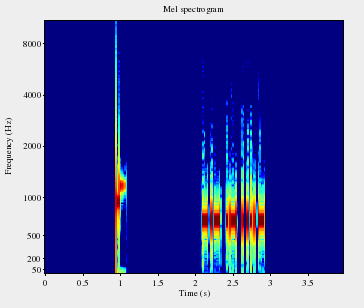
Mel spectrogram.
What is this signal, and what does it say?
Morse code, heard as a keyed tone, about 42 wpm, 700 Hz. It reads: KA4
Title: USA Call Sign Prefixes - 45wpm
